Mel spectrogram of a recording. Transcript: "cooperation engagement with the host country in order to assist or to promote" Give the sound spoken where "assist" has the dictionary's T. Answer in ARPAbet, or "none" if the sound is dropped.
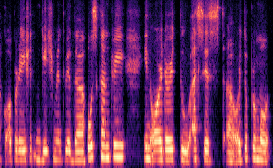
T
